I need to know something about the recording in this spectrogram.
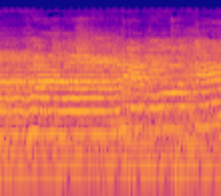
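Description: A woman and a man singing a duet into microphones over a karaoke backing track, with held, gliding sung notes.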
